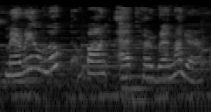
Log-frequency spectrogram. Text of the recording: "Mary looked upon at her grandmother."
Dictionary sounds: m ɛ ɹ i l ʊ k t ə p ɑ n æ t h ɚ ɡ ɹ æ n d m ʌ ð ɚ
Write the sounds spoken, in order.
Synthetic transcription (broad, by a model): m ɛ ɹ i l ʊ k t ə p ɑ n æ t h ɚ ɡ ɹ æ n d m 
